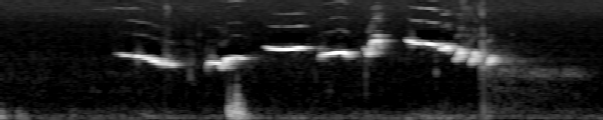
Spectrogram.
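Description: Oriental magpie-robin singing a quick run of clear, varied whistles, slurred up and down and high-pitched, with a soft low thump partway through.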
